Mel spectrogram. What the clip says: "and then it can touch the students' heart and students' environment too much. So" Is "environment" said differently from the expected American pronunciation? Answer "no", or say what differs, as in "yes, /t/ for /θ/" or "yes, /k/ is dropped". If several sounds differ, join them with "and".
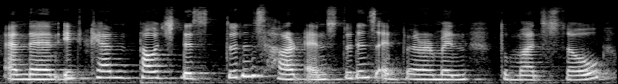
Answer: yes, /p/ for /v/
